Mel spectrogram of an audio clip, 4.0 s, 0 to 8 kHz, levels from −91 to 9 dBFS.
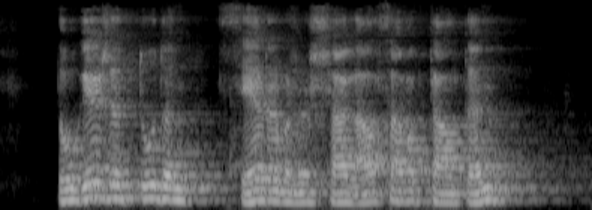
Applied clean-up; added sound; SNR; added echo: neural separator model SepFormer DNS4.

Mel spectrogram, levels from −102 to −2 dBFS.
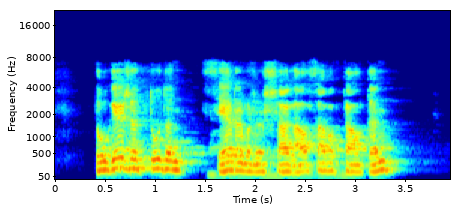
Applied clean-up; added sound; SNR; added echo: classical method WPE with log-MMSE.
